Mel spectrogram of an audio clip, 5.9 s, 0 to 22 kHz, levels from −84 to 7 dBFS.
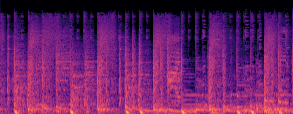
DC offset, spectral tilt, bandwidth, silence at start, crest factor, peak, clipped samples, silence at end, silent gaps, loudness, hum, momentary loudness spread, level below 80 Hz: under 0.1%; -5 dB/octave; 15.5 kHz; 0 s; 18 dB; -4 dBFS; under 0.1%; 0 s; none; -22 LUFS; none; 4 LU; -26 dBFS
